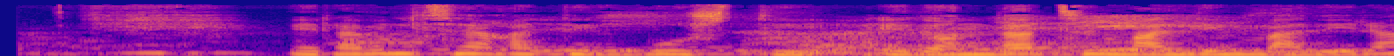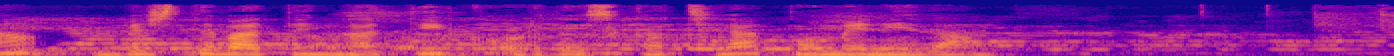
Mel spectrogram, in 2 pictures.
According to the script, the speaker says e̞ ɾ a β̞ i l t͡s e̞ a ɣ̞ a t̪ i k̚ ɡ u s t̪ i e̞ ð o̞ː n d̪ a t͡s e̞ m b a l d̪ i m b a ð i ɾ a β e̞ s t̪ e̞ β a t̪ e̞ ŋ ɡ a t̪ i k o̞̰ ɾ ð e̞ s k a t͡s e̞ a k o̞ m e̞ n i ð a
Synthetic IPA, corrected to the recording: e̞ ɾ a β̞ i l t͡s e̞ a ɣ̞ a t̪ i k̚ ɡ u s t̪ i e̞ ð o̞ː n d̪ a t͡s e̞ m b a l d̪ i m b a ð i ɾ a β e̞ s t̪ e̞ β a t̪ e̞ ŋ ɡ a t̪ i k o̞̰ ɾ ð e̞ s k a t͡s e̞ a k o̞ m e̞ n i ð a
